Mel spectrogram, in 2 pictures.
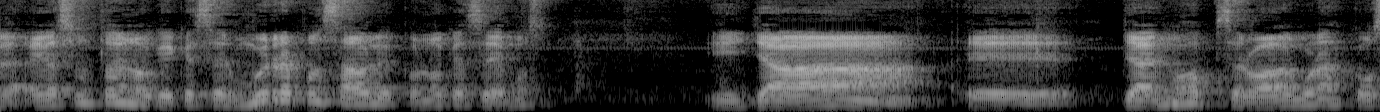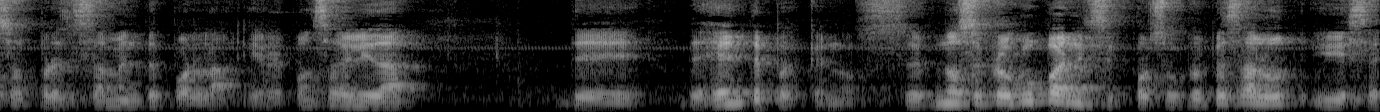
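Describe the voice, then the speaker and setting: Noticeable background noise sits under a man talking at a moderate pace, his medium pitch showing ordinary variation. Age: 60s. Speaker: pastor. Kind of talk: casual chat. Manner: halting.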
